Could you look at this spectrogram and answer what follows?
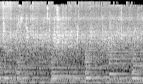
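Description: Gram flour, besan, frying gently in a pan, a steady soft sizzle and crackle running evenly throughout without any voice.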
